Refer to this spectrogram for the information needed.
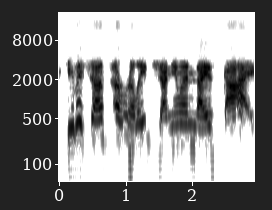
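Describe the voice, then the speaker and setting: A woman with an Upper Midwest accent speaks at a fairly high pitch. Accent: Upper Midwest American. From Milwaukee area, Wisconsin. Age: 50s. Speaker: caller. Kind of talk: call-in radio.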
